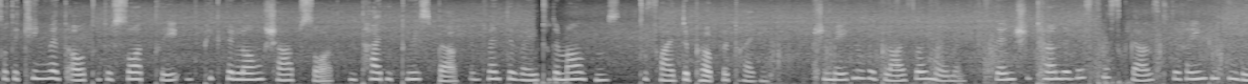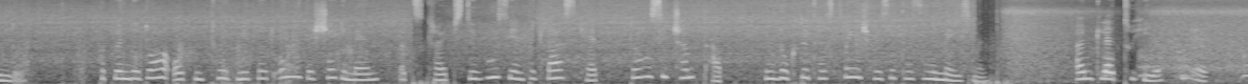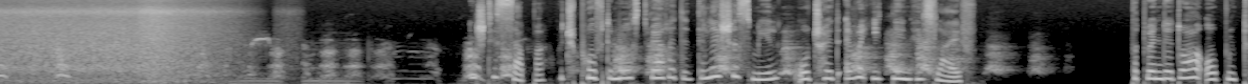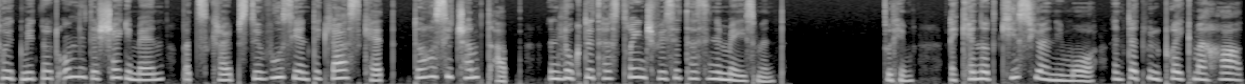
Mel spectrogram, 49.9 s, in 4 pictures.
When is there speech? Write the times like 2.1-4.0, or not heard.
0.0-12.8, 13.5-22.5, 23.2-24.6, 29.7-34.8, 36.3-45.4, 46.3-49.8.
